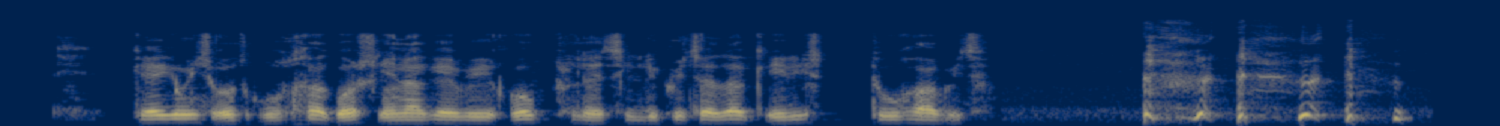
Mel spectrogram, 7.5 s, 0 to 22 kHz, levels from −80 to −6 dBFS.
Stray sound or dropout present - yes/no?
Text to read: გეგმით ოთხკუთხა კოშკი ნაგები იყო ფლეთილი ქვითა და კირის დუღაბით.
yes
